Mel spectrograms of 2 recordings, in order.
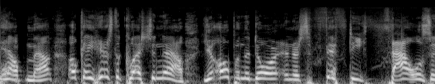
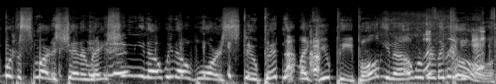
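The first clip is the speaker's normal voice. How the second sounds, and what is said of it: Mocking impression of a millennial. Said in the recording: “your millennial impression”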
